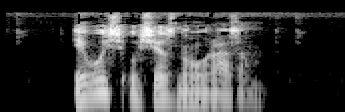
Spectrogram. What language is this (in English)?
Belarusian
